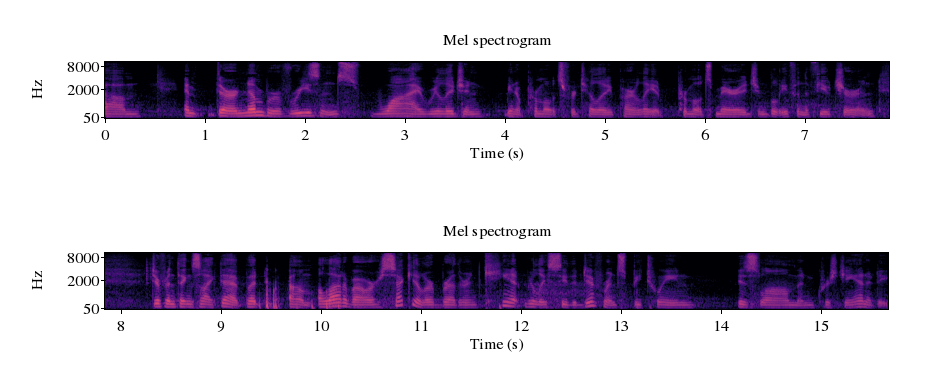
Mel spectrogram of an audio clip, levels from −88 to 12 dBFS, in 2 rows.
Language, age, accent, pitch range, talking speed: English, 50-69, American, 135-170 Hz, 170 wpm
